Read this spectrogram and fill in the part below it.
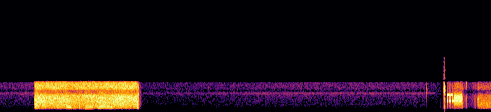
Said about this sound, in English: static.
